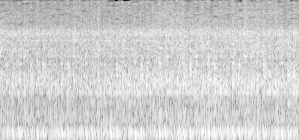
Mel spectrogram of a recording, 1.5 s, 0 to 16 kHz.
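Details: 4D56 diesel fitted with an electric fuel pump wired to the fuel solenoid feed, drawing 1.1–1.2 A, making the fuel system self-bleeding: a steady, even diesel clatter at idle with no misses, knocks or hunting. Normal idle.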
